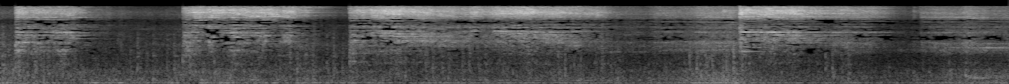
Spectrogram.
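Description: Freight train cars, covered hoppers and then tank cars, rolling past with a steady low rumble and a high-pitched wheel squeal that comes and goes in waves. The sound falls off near the end as the last car goes by.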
